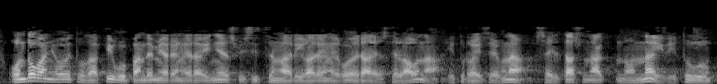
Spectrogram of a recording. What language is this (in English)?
Basque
